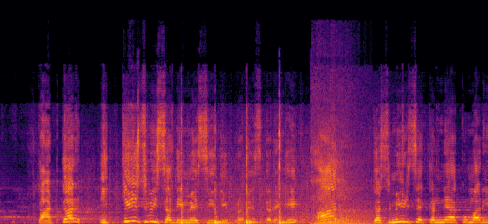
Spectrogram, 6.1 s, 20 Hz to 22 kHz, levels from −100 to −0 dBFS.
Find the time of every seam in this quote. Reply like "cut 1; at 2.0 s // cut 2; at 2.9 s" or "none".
cut 1; at 3.8 s

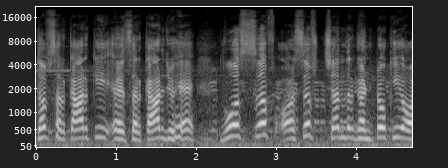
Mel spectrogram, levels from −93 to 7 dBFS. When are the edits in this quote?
none

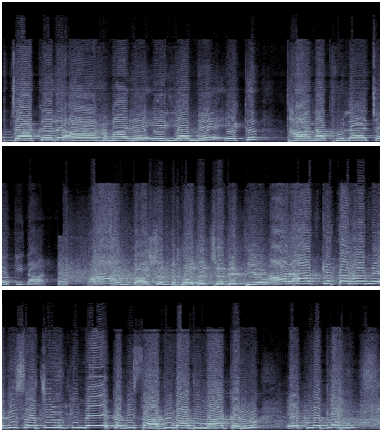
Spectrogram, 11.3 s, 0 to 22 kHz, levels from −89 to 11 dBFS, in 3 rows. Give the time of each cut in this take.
cut 1; at 4.4 s

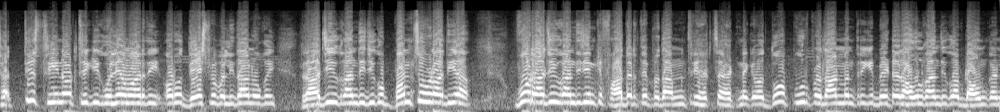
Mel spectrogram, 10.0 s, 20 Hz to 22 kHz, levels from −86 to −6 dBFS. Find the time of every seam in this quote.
none

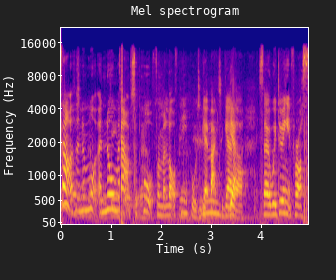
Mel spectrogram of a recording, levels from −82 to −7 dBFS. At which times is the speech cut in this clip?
cut 1; at 1.2 s

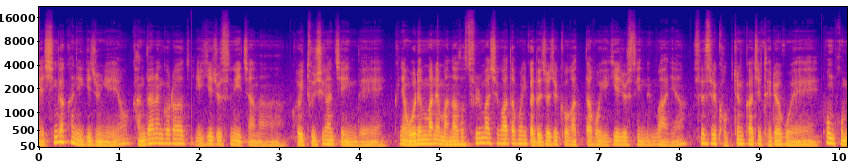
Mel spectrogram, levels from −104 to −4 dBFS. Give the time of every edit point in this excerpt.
none

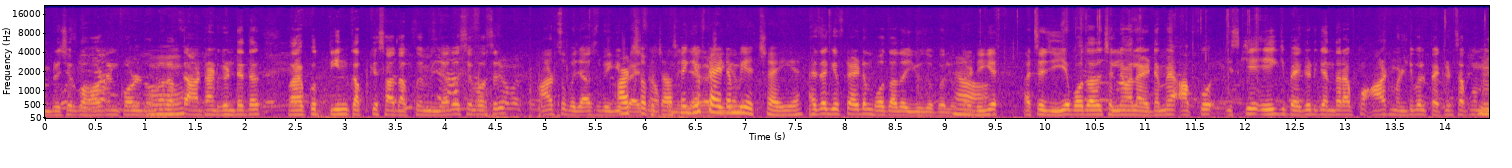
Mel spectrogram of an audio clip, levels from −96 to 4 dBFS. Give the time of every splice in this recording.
none

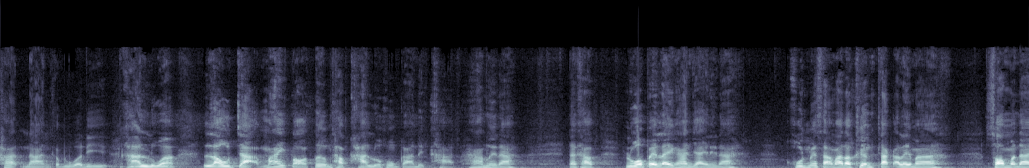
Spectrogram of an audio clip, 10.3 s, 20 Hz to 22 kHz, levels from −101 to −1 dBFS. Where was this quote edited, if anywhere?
cut 1; at 1.1 s

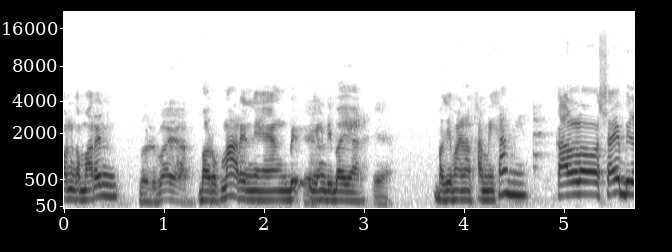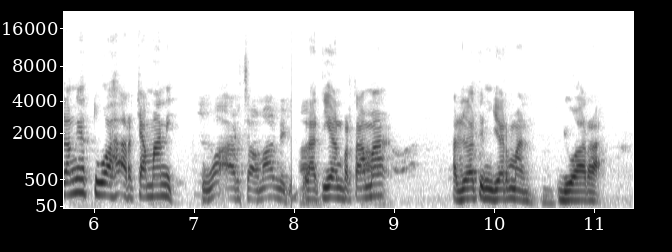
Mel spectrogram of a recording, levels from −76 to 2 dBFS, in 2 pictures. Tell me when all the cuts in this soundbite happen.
cut 1; at 4.8 s // cut 2; at 6.9 s // cut 3; at 7.9 s

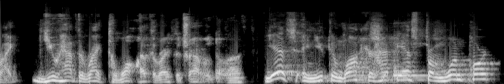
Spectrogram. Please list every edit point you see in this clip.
cut 1; at 2.5 s

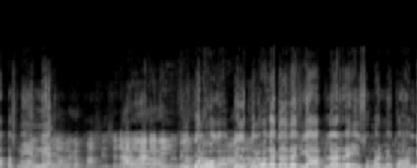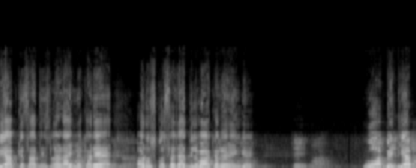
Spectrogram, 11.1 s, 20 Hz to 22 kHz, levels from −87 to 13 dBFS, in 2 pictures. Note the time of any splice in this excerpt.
none

